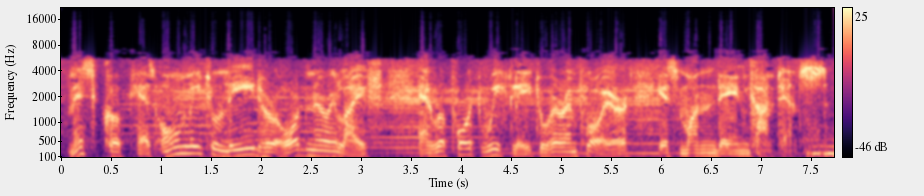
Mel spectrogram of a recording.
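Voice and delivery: usual speaking voice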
